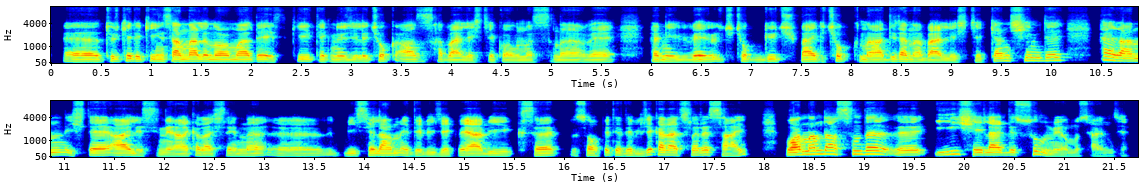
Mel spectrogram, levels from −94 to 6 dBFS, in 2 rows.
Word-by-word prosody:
Eee, 115 -2 +2
Türkiye’deki 130 -1 0
insanlarla, 120 0 +4
normaldeki 115 +1 +1
teknoloji 110 -2 -3
ile 110 -1 -3
çok - - -3
az 115 0 -3
haberleşecek 100 -2 -3
olmasına 100 +1 -5
ve, 105 +1 -3 0.3
hani, 105 -2 -1
belki 115 +1 +3
çok 105 -4 -5
güç, 125 -1 -4
belki 115 -1 +2
çok - - -3
nadiren 115 +2 +1
haberleşecekken, 100 +6 -1
şimdi 165 +2 -2 0.3
her 195 -4 +3
an, 145 0 +2
işte, 125 -1 +2
ailesini, 110 -6 +1
arkadaşlarına, 110 +3 -3
eee, 110 0 -8
bir 115 0 -7
selam 120 +1 0
edebilecek 100 -4 -4
veya 105 0 +6
bir 110 0 -5
kısa 120 +2 -1
sohbet - - -4
edebilecek 115 +6 -2
araçlara 135 0 +1
sahip. 115 -5 -2 0.4
Bu 145 - +10
anlamda, 185 +5 +6
aslında, 190 +1 +2
eee, 140 - -3
iyi 170 +7 -4
şeyler 145 -4 +4
de 140 - -3
sunmuyor 140 - -4
mu - - -13
sence? - - -11
115 Hz, 125 wpm, -22 LUFS, 105-135 Hz, 0.4 s, Bu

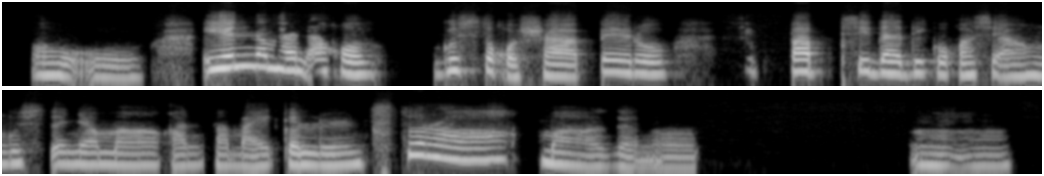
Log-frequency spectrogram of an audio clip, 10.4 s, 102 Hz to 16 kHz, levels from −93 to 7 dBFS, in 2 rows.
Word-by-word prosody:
Oo. 175 -4 -4 0.3
Iyon 315 +5 +8
naman 300 -6 +6
ako, 220 -4 +3 0.2
gusto 260 +4 -1
ko 190 -6 0
siya 190 -1 +3
pero, 225 -3 0 0.3
si - - -25 0.2
pap 250 0 +7
si 250 -2 -3
daddy 225 -1 +3
ko 205 -2 -4
kasi 205 0 -2
ang 195 +2 -3
gusto 200 -3 -7
niya 190 -1 -3
mga 175 -1 -3
kanta 165 +2 -9
Michael 165 +3 -2
Learns 175 +2 -5
to 330 - +1
Rock, 250 -3 0
mga 165 -5 -5
gano'n. 140 0 -10 1.1
Mm. 165 -1 -9
200 Hz, 150 wpm, -22 LUFS, 175-240 Hz, 1.1 s, Iyon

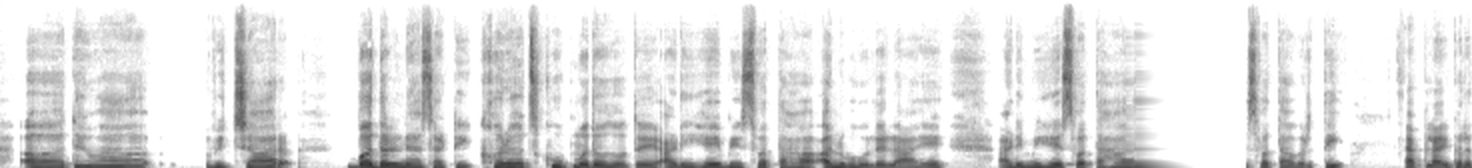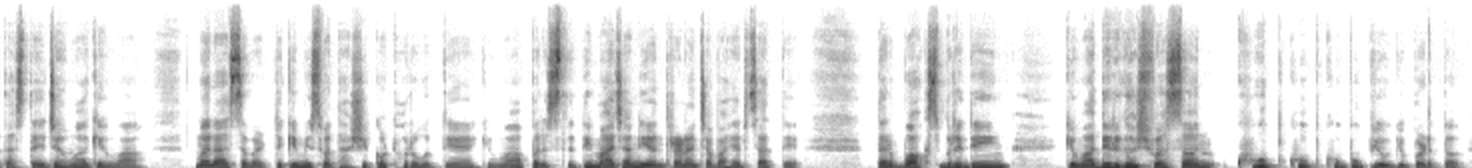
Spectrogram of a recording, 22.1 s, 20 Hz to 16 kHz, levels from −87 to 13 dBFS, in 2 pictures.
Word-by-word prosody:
अ, 205 - +1 0.3
तेव्हा 260 +2 0 0.6
विचार 250 +4 +1 0.6
बदलण्यासाठी 225 +1 +4
खरंच 270 +3 +3
खूप 250 -3 +1
मदत 210 -2 +4
होते 190 +2 -2
आणि 210 +2 -1
हे 220 0 +5
मी 235 - -1
स्वतः 215 -1 -2
अनुभवलेलं 195 -4 +1
आहे. 175 +5 -4 0.5
आणि 200 +2 0
मी 215 +1 0
हे 215 - +5
स्वतः 195 -2 -2 1.0
स्वतःवरती 190 +4 -3 0.5
ॲप्लाय 190 -2 0
करत 220 -5 -2
असते, 185 +3 -3
जेव्हा-केव्हा 200 -3 -2 0.5
मला 195 +1 +3
असं 195 0 +3
वाटतं 195 0 -6
की 205 - +1
मी 215 +1 +2
स्वतःशी 175 -1 -4
कठोर 200 -1 -3
होते 165 -3 -5
आहे 160 0 -6
किंवा 175 +4 -5
परिस्थिती 180 +3 +1
माझ्या 210 -3 +2
नियंत्रणाच्या 180 -4 +1
बाहेर 160 -2 -4
जाते - - -4
आहे. - - -9 0.6
तर 210 0 +4
बॉक्स 220 +3 +3
ब्रीथिंग 250 0 +3 0.5
किंवा 205 -1 +4
दीर्घ 245 +4 +5
श्वसन 220 -4 +3 0.2
खूप, 260 +1 +1
खूप, 255 -1 -2
खूप 240 -1 -6
उपयोगी 195 -6 0
पडतं 165 -3 -5
210 Hz, 135 wpm, -21 LUFS, 185-235 Hz, 1.0 s, हे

